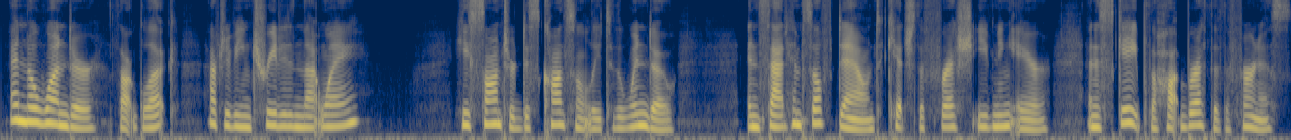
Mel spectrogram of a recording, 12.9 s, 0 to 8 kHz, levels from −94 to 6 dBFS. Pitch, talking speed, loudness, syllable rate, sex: 205 Hz, 165 wpm, -19 LUFS, 5.1 syllables/s, female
